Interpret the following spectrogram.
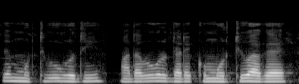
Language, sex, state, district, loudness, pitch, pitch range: Chakma, male, Tripura, Dhalai, -19 LUFS, 140 Hz, 135-150 Hz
